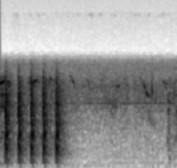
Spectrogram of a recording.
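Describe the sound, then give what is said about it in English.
Five quick, evenly spaced knocks on the front door of a house on North Roxbury Drive, loud, followed by a quiet pause with faint room noise. “When we finally pulled up in front of the beautiful home on North Roxbury Drive, I jumped out of the car and tore on up to the front door.”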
